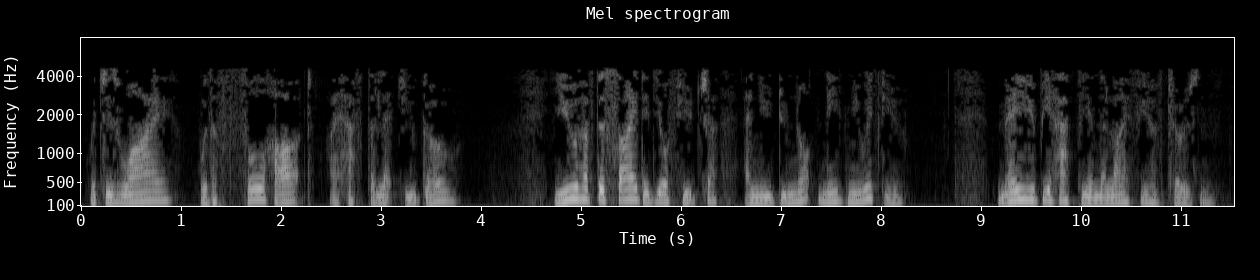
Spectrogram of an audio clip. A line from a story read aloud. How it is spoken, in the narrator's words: answered gently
